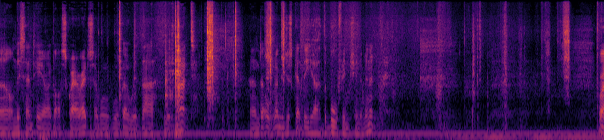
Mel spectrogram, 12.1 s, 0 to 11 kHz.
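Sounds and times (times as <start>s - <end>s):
steady low hum: 0.0s - 12.0s
items rustling and scraping: 2.5s - 3.8s, 4.4s - 12.0s.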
